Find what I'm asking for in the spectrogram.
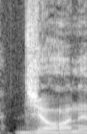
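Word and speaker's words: jawn: John is a slang terminology only used by Philadelphians.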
